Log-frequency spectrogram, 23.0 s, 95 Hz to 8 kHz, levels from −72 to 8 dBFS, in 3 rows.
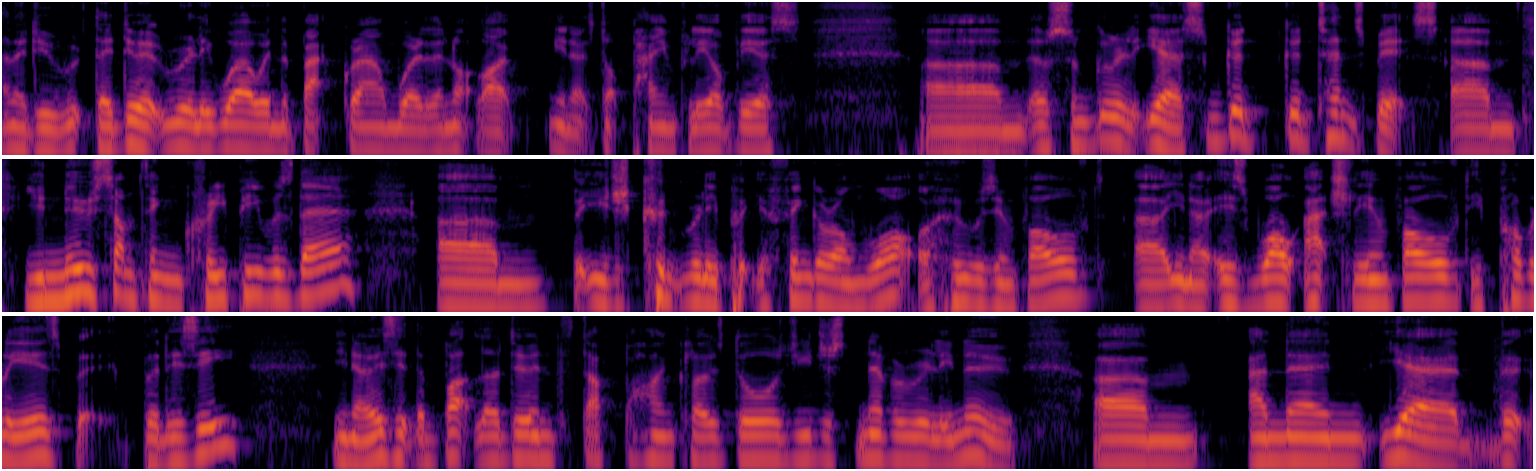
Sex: male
